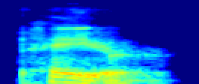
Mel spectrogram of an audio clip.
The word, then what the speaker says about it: PAEER: Now, you'll get a kick out of this because it's pronounced PAEER.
